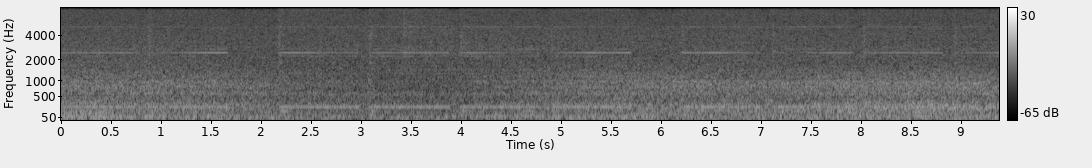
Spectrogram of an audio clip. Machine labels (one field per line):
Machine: slide rail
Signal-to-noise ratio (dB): -6 dB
